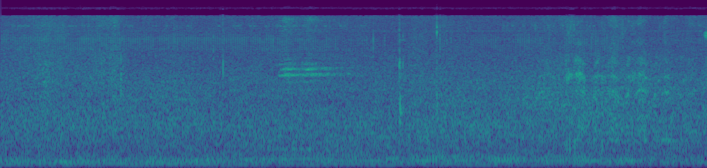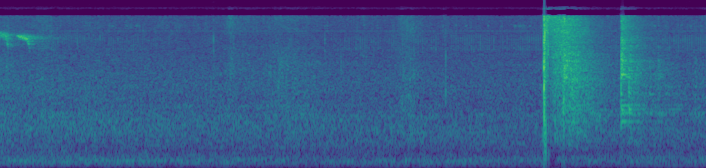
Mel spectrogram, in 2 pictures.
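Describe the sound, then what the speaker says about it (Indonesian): A rifle fired at a long-range target gives a single sharp, loud crack near the end, followed by a quick echoing second burst, after a stretch of outdoor background noise. "Mari kita menembak."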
